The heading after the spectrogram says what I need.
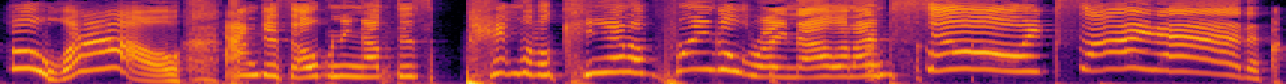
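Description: A man voicing a hyped-up cartoon giraffe buzzing on energy drinks, in a shrill, squealing voice. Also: sing-song, normal speed, bright, forceful tone, no room sound, full character voice. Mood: giddy.

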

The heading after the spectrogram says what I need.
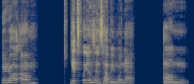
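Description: A woman's voice: fairly high pitch, expressive, moderate pace, darkish tone. A woman with a Filipino accent chatting casually as a podcast co-host, switching between English and Tagalog mid-sentence. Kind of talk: casual chat.

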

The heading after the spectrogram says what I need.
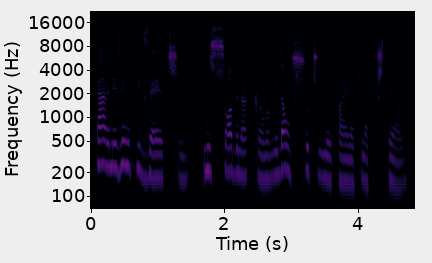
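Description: A woman, a podcast guest telling a story in an animated, emphatic way, often repeating herself. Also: lowish voice, normal speed. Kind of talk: casual chat, storytelling.

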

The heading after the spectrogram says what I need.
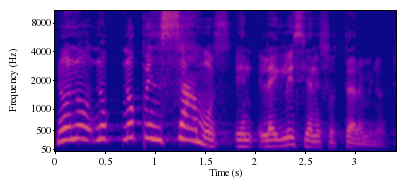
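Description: Rioplatense male pastor, high lively voice, sermon in a reverberant church hall. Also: moderate pace. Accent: Rioplatense Spanish. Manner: animated, acts out quoted dialogue, repeats phrases.

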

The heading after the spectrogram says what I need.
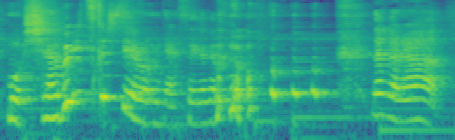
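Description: A woman's voice: fairly high pitch, expressive, brisk, a little mellow. A young woman in her twenties casually telling a personal story, chatty and informal, laughing often as she talks. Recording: echoey room with faint music.

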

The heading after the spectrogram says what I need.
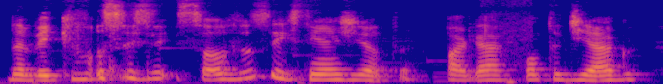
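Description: Young woman, Brazilian accent, medium pitch, slangy casual talk, soft music in background. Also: fairly even intonation, fast, breathy edge.

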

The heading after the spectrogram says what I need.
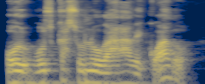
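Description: Husky guy preaching a devotional, passionate, keeps asking "right?". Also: medium pitch, steady tone, normal speed. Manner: passionate, repeats "¿verdad?" often. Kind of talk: devotional teaching.

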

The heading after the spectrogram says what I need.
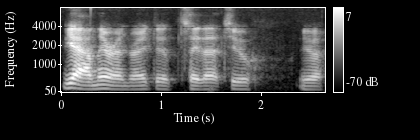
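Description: A man's voice: mid-range voice, level tone, moderate pace, no room sound. A man hosting a casual podcast chat in an upbeat, laughing way. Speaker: podcast host.

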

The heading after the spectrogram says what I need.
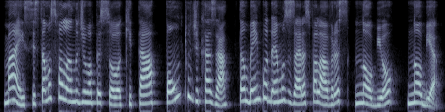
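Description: A woman with a high, very lively voice leads a language lesson. She models each phrase slowly and patiently, then prompts the learner to repeat it. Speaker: Spanish teacher.

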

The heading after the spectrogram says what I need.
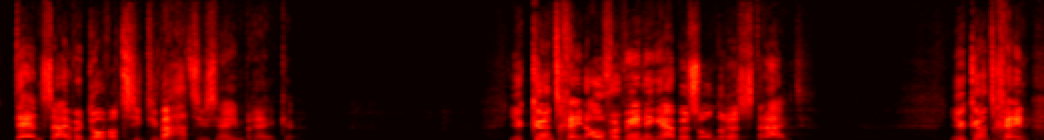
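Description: A male preacher with a high, bright voice delivers a sermon in church, emphatic and mixing in English words, at times rising nearly to a shout. He sounds like he has a sore throat.

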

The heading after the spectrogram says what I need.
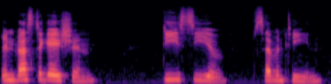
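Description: A woman chatting casually as she runs a tabletop game, excitable and swearing freely. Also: medium pitch, unhurried. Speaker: tabletop role-player running characters.

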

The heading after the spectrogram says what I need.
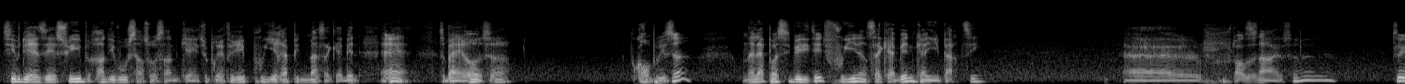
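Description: Very deep-voiced Quebec French man reading a gamebook. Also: a little fast, a little hiss or hum. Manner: breaks off narration with joking, slangy asides. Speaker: gamebook reader and player. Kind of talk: reading a gamebook aloud with casual commentary.

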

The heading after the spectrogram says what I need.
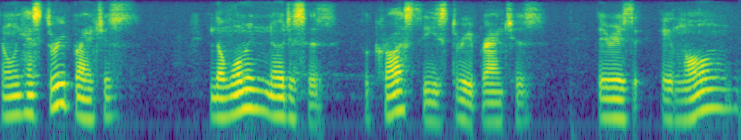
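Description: A man reading a dark story aloud at a plain, unhurried pace, with small slips and restarts. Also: lowish voice, muffled recording.

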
